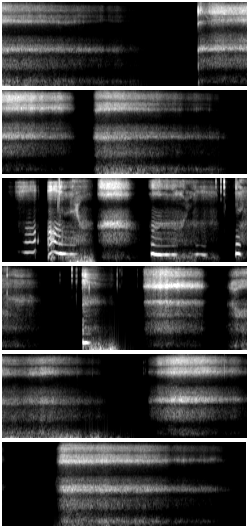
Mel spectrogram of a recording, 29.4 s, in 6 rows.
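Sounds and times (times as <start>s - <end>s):
woman breathing calmly in sleep beside her boyfriend: 0.0s - 2.6s, 4.0s - 9.3s, 10.2s - 15.4s, 16.4s - 17.0s, 17.6s - 21.7s, 22.7s - 24.5s, 25.6s - 28.9s.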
